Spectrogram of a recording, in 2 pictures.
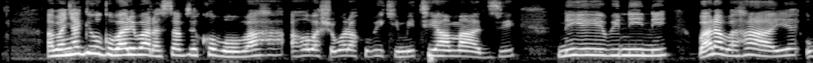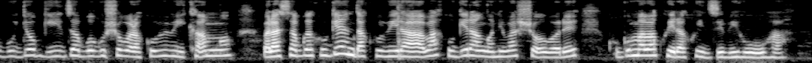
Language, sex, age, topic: Rundi, female, 25-35, education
